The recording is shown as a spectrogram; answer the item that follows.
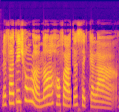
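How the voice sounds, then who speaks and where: A woman's voice: high-pitched, sing-song, a little fast. A woman playing a cheerful, caring teenage girl in a radio drama, speaking breezy Hong Kong Cantonese. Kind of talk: Hobby radio drama acting. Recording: prominent music under the dialogue.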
